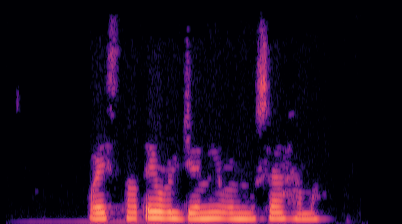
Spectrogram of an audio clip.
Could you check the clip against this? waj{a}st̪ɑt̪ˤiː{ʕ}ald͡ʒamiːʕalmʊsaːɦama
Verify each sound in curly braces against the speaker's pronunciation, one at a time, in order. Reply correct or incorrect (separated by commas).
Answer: incorrect, correct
